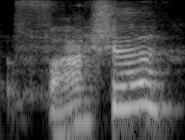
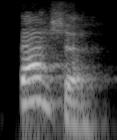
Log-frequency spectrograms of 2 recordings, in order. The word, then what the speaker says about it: fascia: Getting into, is it fascia? Am I saying that right? Fascia. Or I guess you could say fascia or fascia, however you want to pronounce it.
